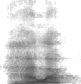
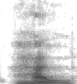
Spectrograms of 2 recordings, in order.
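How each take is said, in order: First: "hala" in two syllables with short final a; fatha after L. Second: "hal" as one syllable closed by L; stop on the L. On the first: Teacher showing the fatha case, final vowel. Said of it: "it has a fatha". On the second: Teacher showing stop on the lam, closed syllable. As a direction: end "hal" on the L, nothing after. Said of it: "We stop on the lam". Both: Shown as a demonstration.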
